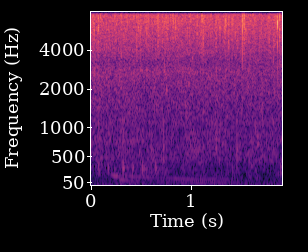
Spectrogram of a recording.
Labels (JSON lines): {"label": "biophony", "recorder": "SoundTrap 300"}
